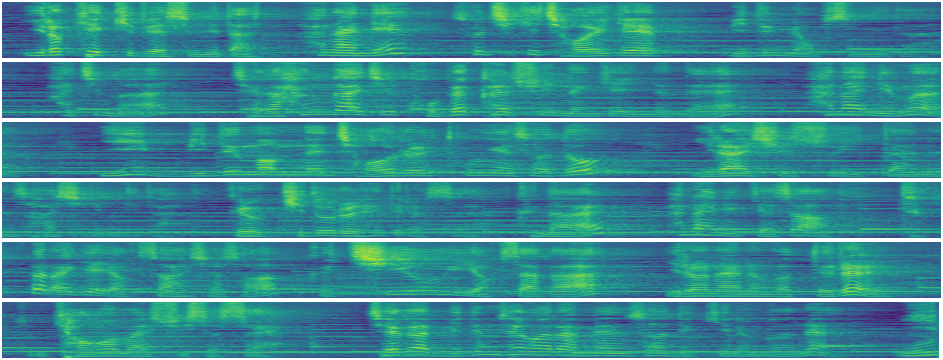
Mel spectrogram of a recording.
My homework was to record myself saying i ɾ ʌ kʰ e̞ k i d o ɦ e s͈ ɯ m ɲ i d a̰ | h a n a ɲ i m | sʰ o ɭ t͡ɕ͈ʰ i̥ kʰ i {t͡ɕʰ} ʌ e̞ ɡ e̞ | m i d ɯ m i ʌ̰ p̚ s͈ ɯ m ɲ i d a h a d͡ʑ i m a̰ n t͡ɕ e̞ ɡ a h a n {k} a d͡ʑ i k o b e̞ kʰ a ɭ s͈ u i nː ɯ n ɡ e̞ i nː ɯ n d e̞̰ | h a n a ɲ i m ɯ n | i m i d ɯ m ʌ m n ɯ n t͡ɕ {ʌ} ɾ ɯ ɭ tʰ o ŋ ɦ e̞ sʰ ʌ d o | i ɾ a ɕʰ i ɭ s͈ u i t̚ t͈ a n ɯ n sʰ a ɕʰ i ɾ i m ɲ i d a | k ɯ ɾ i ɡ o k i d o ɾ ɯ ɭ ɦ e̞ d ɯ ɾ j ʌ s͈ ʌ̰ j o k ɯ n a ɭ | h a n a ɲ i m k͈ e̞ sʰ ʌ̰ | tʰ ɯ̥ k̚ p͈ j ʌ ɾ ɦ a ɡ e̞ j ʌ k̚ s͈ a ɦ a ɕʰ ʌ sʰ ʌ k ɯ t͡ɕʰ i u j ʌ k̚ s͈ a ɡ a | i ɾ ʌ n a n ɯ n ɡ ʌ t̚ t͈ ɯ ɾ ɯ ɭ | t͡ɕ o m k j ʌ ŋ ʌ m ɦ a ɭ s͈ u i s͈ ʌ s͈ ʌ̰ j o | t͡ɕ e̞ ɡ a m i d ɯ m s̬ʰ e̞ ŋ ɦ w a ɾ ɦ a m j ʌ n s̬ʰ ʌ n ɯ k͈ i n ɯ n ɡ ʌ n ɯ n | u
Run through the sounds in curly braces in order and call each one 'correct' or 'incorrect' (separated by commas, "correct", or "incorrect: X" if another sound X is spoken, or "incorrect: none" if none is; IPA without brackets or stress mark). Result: incorrect: t͡ɕ, incorrect: ɡ, correct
